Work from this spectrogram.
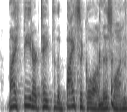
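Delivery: restrained, held-back, mildly comic yell. Retelling a line from a movie where the character yells: imitating Will Ferrell yelling. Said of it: "he yells".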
